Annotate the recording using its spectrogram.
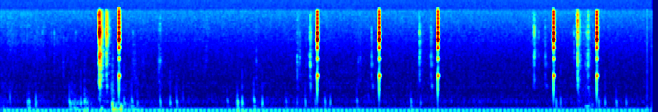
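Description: Short electronic beeps chime at uneven intervals.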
